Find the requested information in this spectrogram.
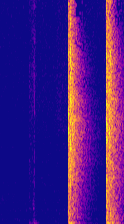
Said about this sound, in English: She pounds on the door.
